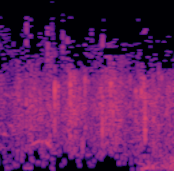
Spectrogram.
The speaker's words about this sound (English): The reason I ask you to put your hands up, thank you, let's give the ones that put their hands up for their partner, give them a clap.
